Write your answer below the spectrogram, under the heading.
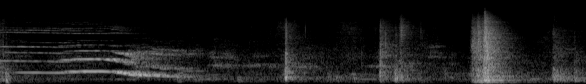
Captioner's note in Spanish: llanto del perro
